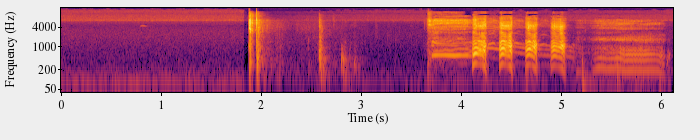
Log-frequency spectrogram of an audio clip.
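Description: A crossbow fires with a single sharp snap about two seconds in, followed within a second by two fainter knocks. Then voices break into short excited exclamations.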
